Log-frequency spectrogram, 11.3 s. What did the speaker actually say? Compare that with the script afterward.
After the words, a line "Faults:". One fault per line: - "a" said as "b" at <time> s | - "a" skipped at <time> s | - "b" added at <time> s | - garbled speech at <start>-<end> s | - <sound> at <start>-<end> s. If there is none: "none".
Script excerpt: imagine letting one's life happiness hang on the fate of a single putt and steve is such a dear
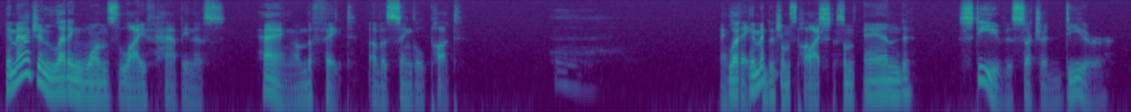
imagine letting one's life happiness hang on the fate of a single putt [garbled] and steve is such a dear
Faults:
- sigh at 5.5-6.4 s
- garbled speech at 7.2-8.6 s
